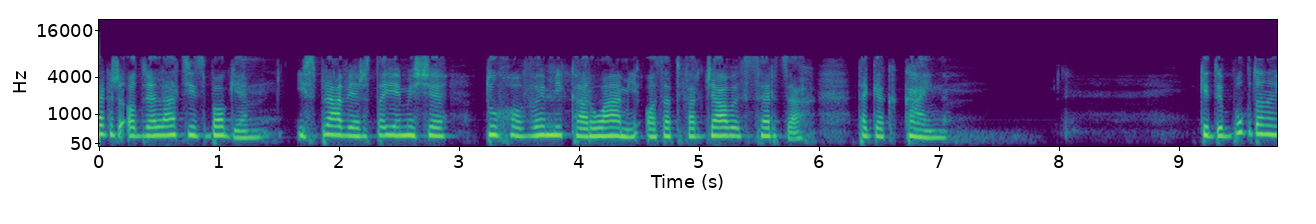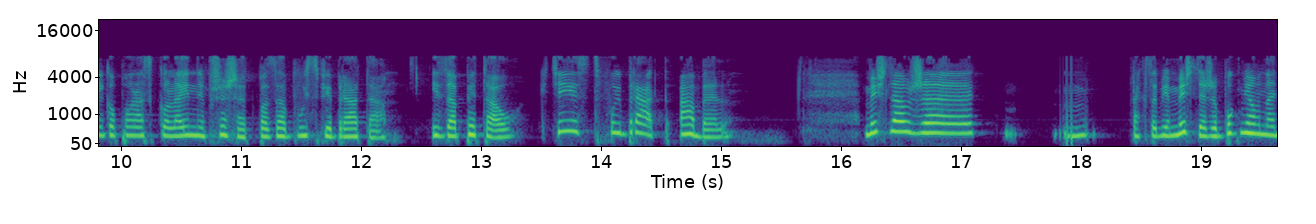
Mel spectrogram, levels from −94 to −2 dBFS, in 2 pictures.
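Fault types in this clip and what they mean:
Unconcealed Bluetooth headset packet loss: headset audio went missing and nothing patched the gaps. There is a 7.5 ms hole at 0.87 s after "od relacji z", then 37.5 ms lost across 90 ms from 17.82 s. These show as flat, sharp-edged waveform dropouts and thin vertical spectrogram gaps.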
